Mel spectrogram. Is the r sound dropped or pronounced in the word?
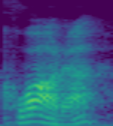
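dropped. The r sounds are dropped, Boston style. "not quota, right, which is nice and easy to say"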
